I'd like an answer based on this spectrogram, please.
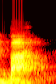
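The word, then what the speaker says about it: Baath: com o partido bar tá não se escreve só bea ele é escrito de uma maneira um pouco diferente mas a pronúncia dele que a gente chama é bar e esse partido e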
